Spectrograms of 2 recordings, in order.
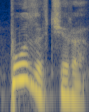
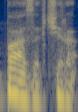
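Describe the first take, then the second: First: The first syllable has a full 'o' vowel. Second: The first syllable has an 'a' vowel. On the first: The speaker calls it right. "а вот «позавчера» мы можем сказать" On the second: The speaker calls it wrong. "Мы не скажем «пазавчера»"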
